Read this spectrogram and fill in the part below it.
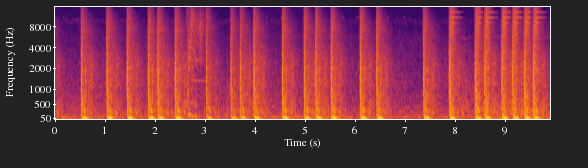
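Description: A rifle fires single loud shots in quick succession.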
